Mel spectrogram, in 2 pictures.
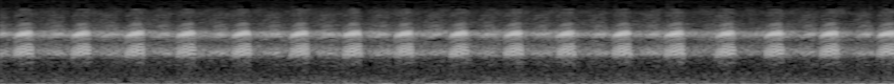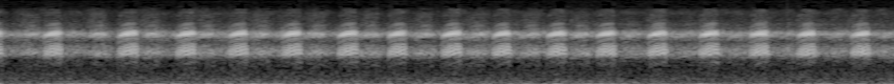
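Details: Steady frog chorus-like croaking made of evenly spaced rasping pulses, nearly four per second, constant in pitch and loudness, nothing else audible.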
